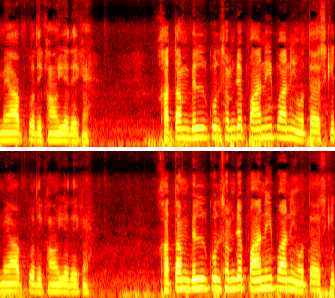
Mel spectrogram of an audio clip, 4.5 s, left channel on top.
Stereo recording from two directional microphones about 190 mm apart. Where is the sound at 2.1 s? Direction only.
10° right (ahead or behind).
